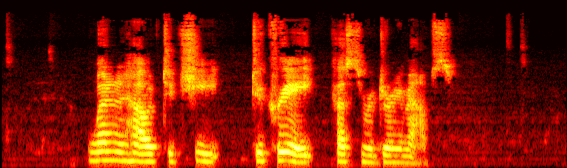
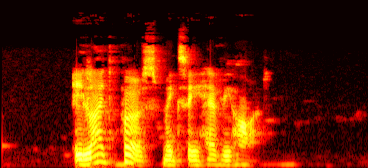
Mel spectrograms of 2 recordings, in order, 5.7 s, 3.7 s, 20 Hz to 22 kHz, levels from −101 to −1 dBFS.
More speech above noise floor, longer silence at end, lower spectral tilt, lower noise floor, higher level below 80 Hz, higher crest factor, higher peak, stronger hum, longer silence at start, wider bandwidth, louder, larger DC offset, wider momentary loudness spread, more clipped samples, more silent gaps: second, 47 dB vs 56 dB; about the same, 1.15 s vs 1.1 s; about the same, -3.5 dB/octave vs -4 dB/octave; second, -65 dBFS vs -74 dBFS; about the same, -64 dBFS vs -60 dBFS; about the same, 20 dB vs 20 dB; about the same, -2 dBFS vs 0 dBFS; neither; first, 0.9 s vs 0.75 s; first, 15.5 kHz vs 9.4 kHz; about the same, -19 LUFS vs -18 LUFS; neither; first, 14 LU vs 7 LU; neither; neither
